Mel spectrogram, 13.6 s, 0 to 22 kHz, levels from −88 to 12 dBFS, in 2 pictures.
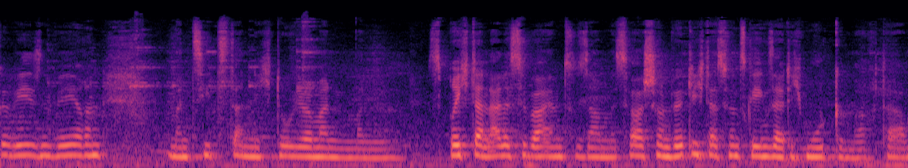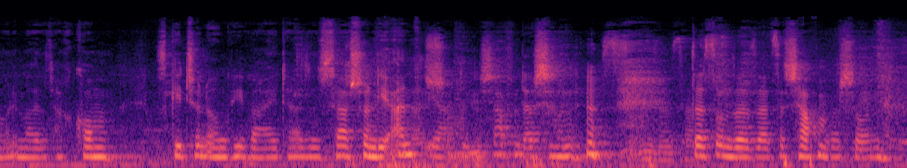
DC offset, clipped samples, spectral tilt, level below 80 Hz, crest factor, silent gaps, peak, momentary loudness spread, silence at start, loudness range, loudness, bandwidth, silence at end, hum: under 0.1%; under 0.1%; -5 dB/octave; -40 dBFS; 18 dB; none; -4 dBFS; 9 LU; 0 s; 2 LU; -23 LUFS; 14.5 kHz; 0 s; none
